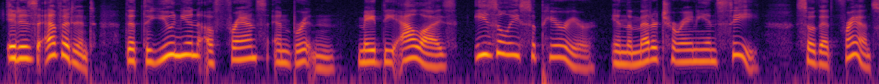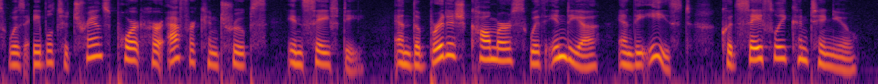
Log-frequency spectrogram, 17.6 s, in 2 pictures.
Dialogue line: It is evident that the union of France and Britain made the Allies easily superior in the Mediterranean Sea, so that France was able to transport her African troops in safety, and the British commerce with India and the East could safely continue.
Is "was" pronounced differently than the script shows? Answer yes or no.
no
